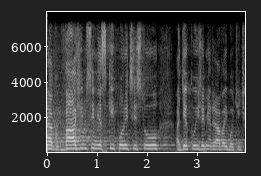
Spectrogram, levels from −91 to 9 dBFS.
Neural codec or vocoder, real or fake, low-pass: vocoder, 44.1 kHz, 128 mel bands, Pupu-Vocoder; fake; 7.2 kHz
